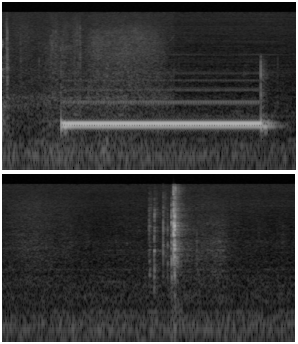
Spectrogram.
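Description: Linksys VoIP desk phone playing a ringback tone while the called extension rings: one steady ring of about two seconds that stops sharply. A single brief click follows a couple of seconds later.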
